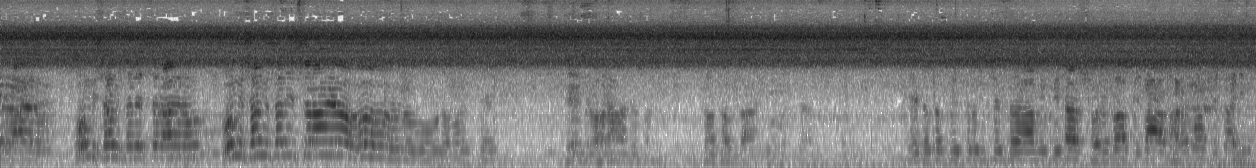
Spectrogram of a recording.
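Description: Steady, high-pitched drone of insects such as cicadas or crickets in the surrounding trees, with people's voices over it for most of the time.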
